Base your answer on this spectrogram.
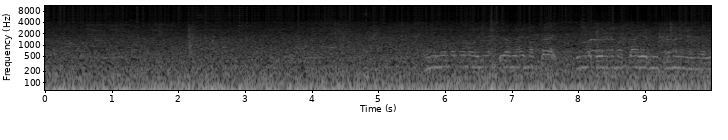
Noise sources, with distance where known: person or small group talking

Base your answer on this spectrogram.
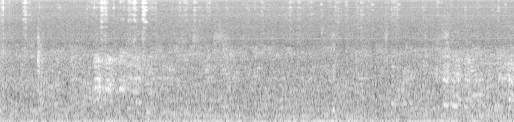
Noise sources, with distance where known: person or small group talking, far

